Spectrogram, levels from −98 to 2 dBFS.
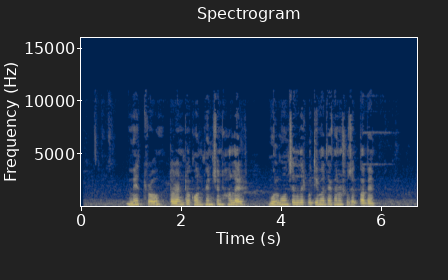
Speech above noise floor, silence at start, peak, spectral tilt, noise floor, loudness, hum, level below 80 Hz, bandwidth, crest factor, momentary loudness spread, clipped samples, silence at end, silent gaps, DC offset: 31 dB; 0.9 s; -8 dBFS; -8 dB/octave; -54 dBFS; -25 LUFS; none; -56 dBFS; 9 kHz; 18 dB; 6 LU; under 0.1%; 0.85 s; none; under 0.1%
